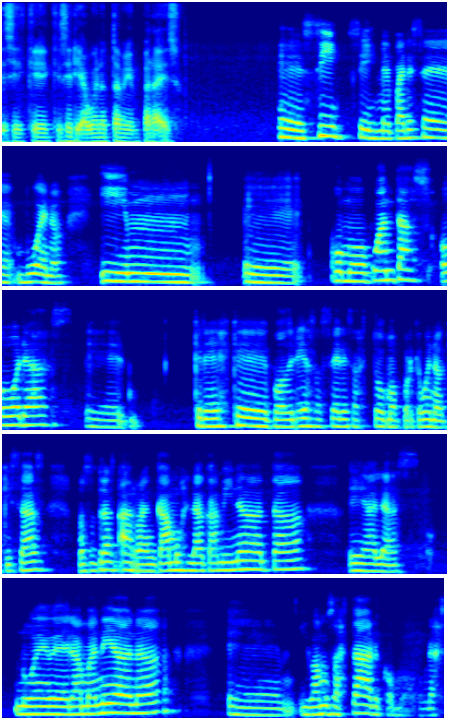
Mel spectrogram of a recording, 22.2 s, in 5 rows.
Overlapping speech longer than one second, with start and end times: none

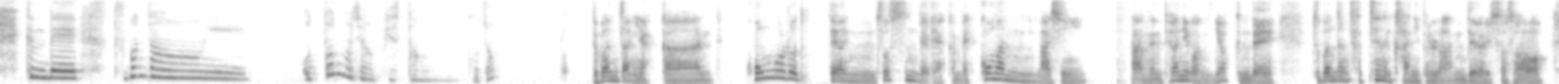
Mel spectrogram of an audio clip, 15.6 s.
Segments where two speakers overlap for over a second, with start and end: none

